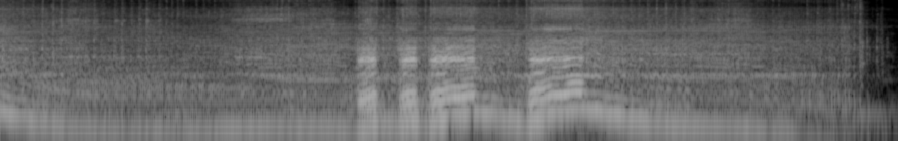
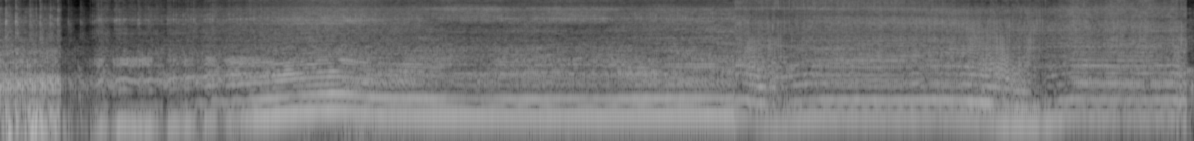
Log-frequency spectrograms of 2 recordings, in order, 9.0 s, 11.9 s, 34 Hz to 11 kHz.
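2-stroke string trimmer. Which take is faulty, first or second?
first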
